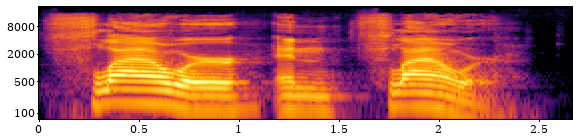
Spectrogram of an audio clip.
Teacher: Same sound, because even though for that F-L-O-U-R, there's no W in it, we still make a clear W sound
